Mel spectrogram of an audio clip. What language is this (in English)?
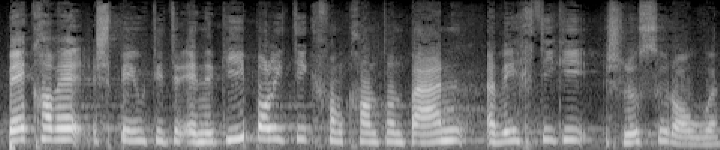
Swiss German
